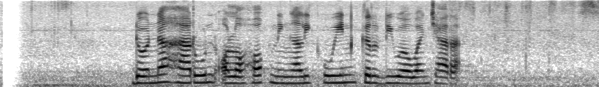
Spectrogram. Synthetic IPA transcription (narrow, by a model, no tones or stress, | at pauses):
donaɦaɾunɔ̰lɔɦɔk̚niŋalikuinkɨrdiwawaɲt͡ʃaɾa̰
